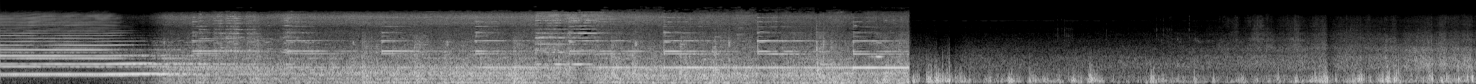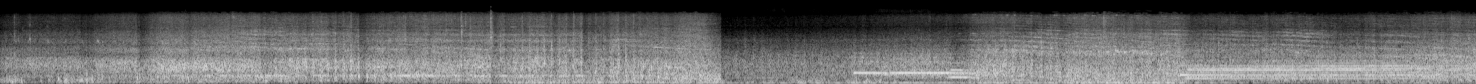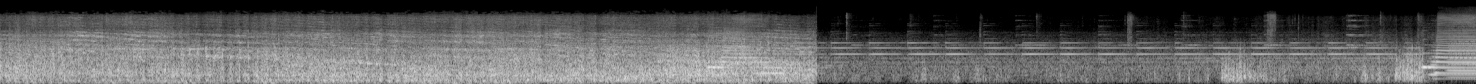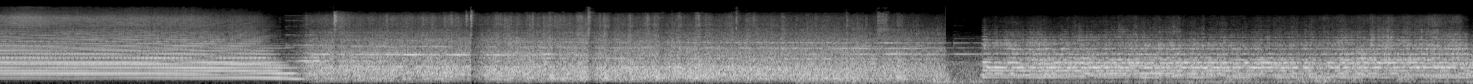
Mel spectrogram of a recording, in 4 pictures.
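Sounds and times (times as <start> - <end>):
train horn: 0.0 - 3.1, 4.8 - 9.1, 23.3 - 24.8, 26.5 - 29.8, 36.5 - 37.8, 43.7 - 47.6, 54.0 - 59.0
diesel locomotive approaching: 0.0 - 59.0
train wheels rumbling on rails: 1.5 - 59.0.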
